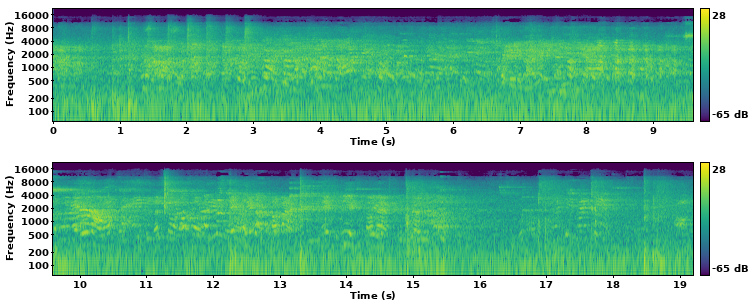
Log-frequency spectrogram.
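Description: Voices of men and women talk and call out in a large echoing hall.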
